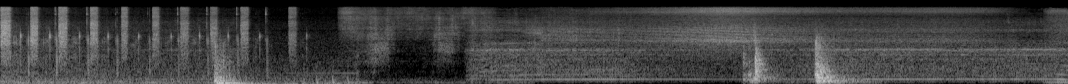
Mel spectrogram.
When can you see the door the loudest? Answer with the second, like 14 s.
8 s.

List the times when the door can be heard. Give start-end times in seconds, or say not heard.
2.1-3.6, 7.4-8.7.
